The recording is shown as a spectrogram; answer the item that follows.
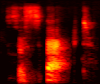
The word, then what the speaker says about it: suspect: a verb so suspect so suspect is a verb and suspect is a noun we spell it the same way but we change how we say it so when we look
